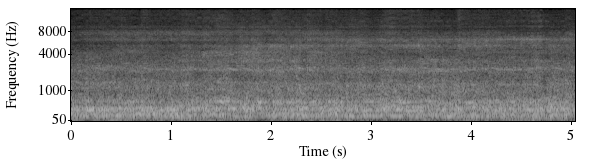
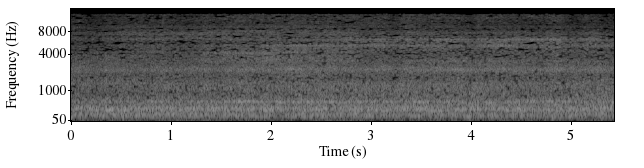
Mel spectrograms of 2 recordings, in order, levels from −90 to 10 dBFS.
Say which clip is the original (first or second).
second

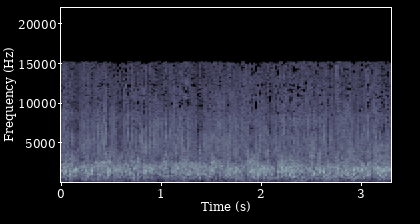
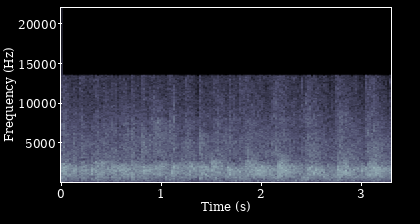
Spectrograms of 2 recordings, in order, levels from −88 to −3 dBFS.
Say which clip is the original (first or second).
second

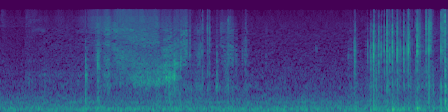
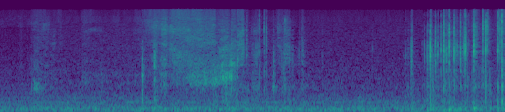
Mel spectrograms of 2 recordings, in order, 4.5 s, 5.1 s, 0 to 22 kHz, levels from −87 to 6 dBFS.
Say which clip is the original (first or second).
first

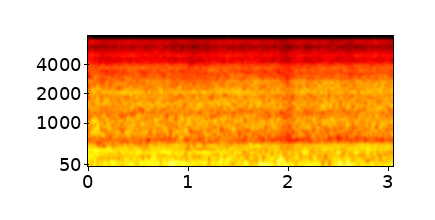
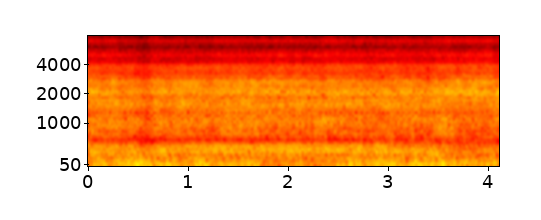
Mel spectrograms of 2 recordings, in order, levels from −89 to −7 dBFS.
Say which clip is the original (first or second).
first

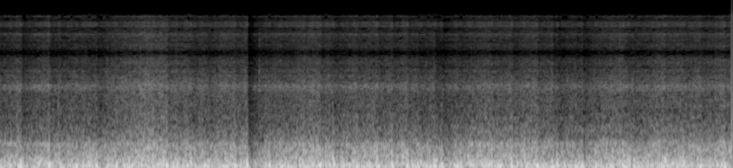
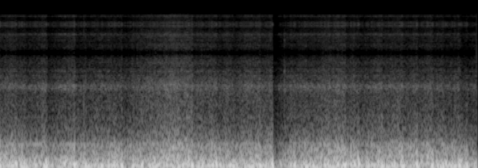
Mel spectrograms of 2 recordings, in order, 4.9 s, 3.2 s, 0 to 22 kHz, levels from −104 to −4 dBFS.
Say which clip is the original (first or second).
second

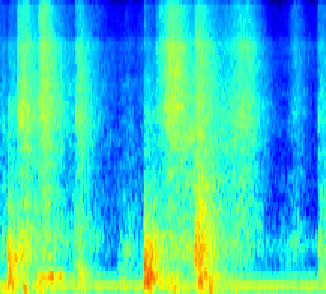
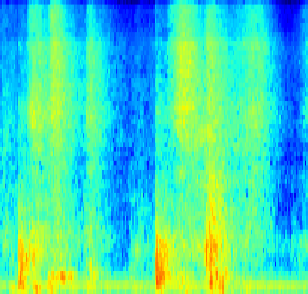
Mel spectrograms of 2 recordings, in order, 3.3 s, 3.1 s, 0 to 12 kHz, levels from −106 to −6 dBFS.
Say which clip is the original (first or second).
first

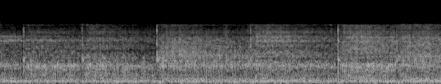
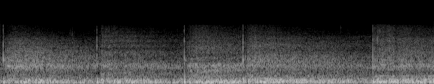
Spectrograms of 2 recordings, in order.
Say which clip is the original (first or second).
second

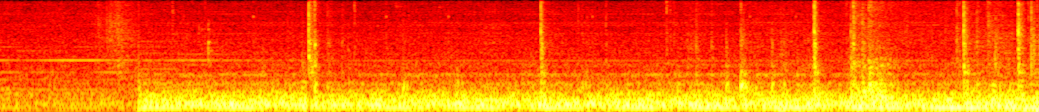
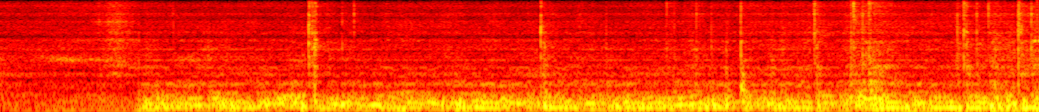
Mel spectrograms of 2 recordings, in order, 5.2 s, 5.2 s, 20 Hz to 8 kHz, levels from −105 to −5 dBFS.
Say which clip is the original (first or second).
first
